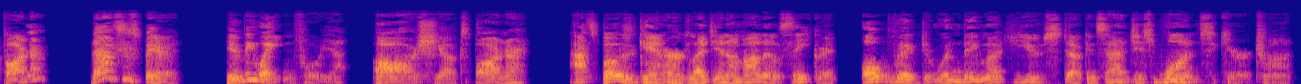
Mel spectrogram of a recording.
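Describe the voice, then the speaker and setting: A man's voice: mid-range voice, a bit bright, recorded from a distance. A folksy cowboy robot from a video game, with an American cowboy drawl that swoops wildly up and down. He is hearty and showy, full of Old West slang, and sounds a little off the mic. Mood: exuberant. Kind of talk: video game character lines.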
